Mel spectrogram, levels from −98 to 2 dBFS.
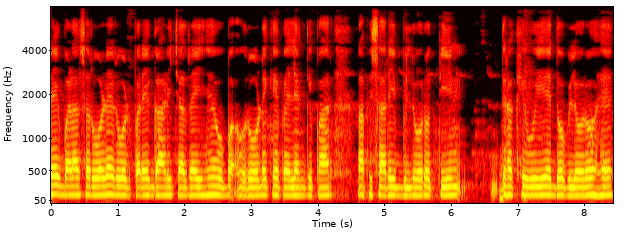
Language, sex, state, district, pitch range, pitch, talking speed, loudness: Hindi, male, Bihar, Jamui, 125-130 Hz, 125 Hz, 190 wpm, -24 LUFS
